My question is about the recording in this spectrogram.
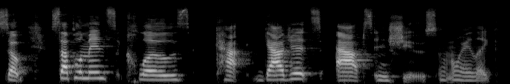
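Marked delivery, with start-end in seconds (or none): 2.1-3.2 gadgets tripped on, cut-off ca- first; stuttered. Real, not acted. Listing her podcast categories, with a real stumble. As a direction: stumble into gadgets after a false start. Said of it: "stuttered on that".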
